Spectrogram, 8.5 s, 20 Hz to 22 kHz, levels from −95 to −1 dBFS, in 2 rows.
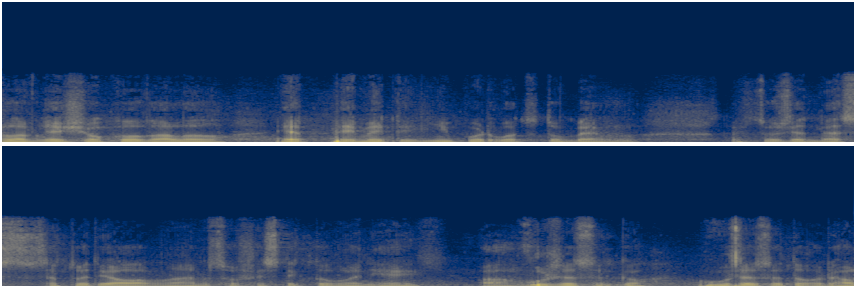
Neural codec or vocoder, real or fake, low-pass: codec, 24 kHz, 0.9 kbps, WavTokenizer, medium speech release version 1; fake; 10.8 kHz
